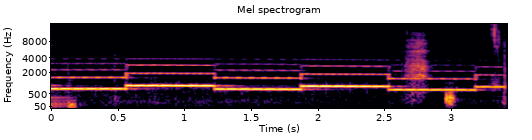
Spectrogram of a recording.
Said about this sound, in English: Oh, that's an ambulance.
